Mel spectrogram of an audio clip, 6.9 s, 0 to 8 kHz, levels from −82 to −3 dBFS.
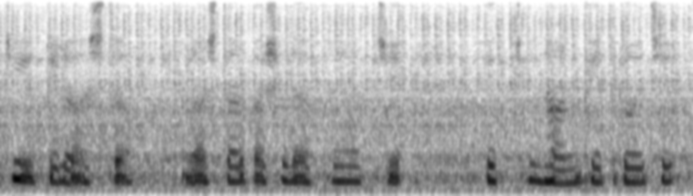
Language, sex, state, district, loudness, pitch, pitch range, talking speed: Bengali, female, West Bengal, Jalpaiguri, -18 LUFS, 270 Hz, 235-285 Hz, 85 wpm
